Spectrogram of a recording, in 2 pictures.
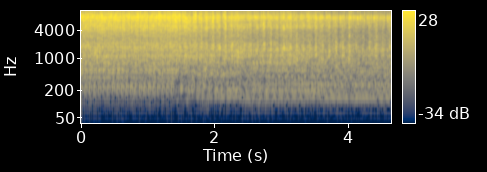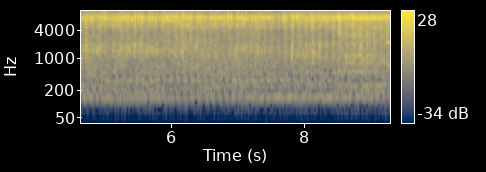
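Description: Loud V-twin idle with an uneven tapping knock, about two or three a second; the source needs a closer check.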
